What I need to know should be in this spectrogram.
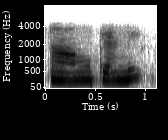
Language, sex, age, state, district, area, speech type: Telugu, female, 18-30, Telangana, Jayashankar, urban, conversation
